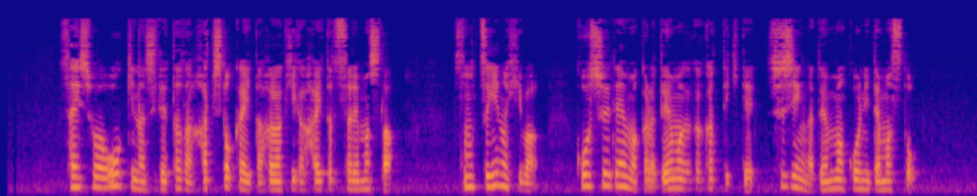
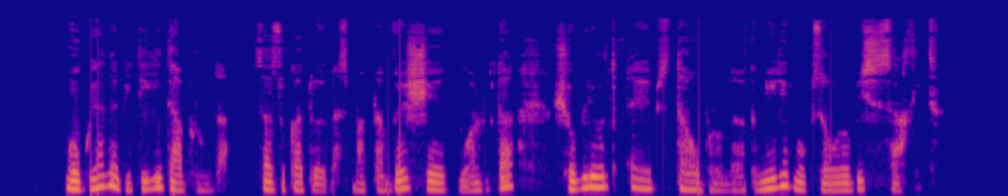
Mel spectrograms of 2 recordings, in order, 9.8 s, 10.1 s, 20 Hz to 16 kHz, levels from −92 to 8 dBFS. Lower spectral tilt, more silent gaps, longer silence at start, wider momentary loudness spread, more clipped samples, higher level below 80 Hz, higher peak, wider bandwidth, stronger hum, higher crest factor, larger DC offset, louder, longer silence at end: second, -4 dB/octave vs -6 dB/octave; second, none vs 9.24-9.28 s; about the same, 0.65 s vs 0.65 s; second, 8 LU vs 20 LU; neither; second, -72 dBFS vs -64 dBFS; first, -2 dBFS vs -12 dBFS; about the same, 11.5 kHz vs 11.5 kHz; neither; about the same, 20 dB vs 20 dB; neither; first, -22 LUFS vs -31 LUFS; about the same, 0.6 s vs 0.7 s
